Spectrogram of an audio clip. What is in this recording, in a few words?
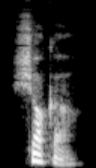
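"shocker", Australian English; pronunciations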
